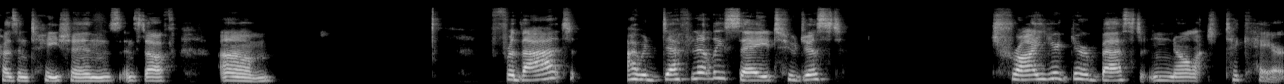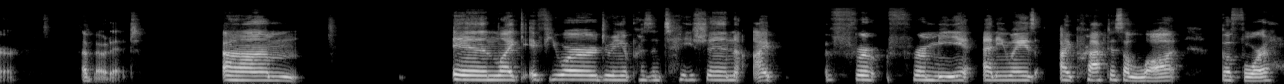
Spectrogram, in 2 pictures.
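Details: Adult woman with lifelong stuttering, past speech therapy, mostly blocks, especially on vowel-initial words and on 't' and 'c' words; currently has a cold and is tired; stuttering.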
